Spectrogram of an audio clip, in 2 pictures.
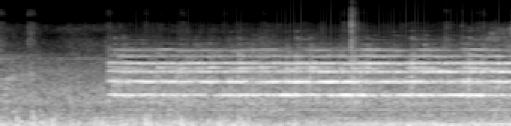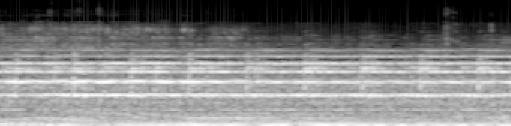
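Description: A railway crossing bell rings loudly and steadily.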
